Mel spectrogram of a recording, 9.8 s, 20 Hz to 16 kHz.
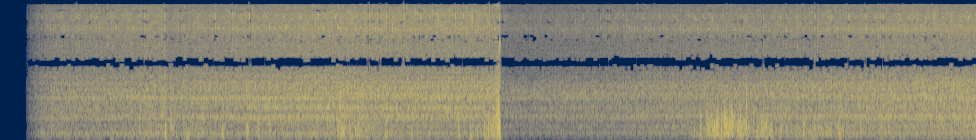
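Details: BMW Z4 E86 Coupé 3.0 Si: steady idle with a light, fast, slightly uneven ticking about four per second; engine ticking noise, origin unclear.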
